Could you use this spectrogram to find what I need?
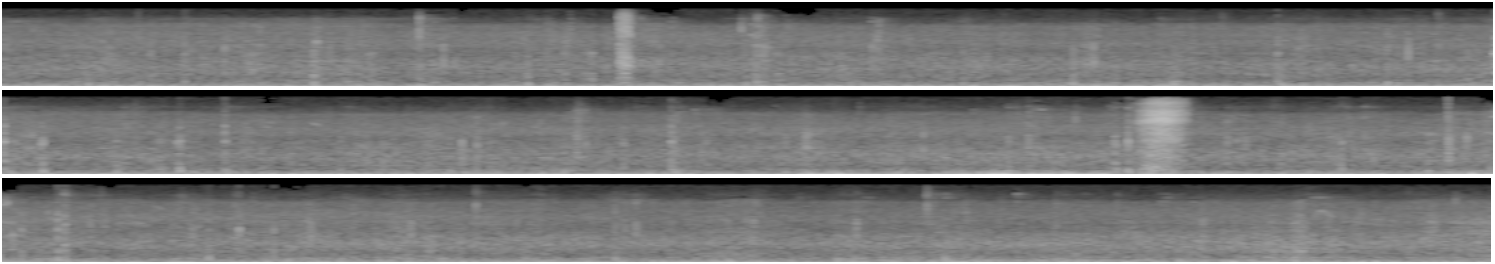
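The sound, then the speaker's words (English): Footsteps of a high school cross country team running, a faint continuous patter of many feet mixed with low outdoor rumble and wind, broken by a couple of brief sharp clicks. “Runners. High school cross country team, I guess.”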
